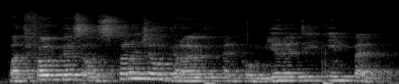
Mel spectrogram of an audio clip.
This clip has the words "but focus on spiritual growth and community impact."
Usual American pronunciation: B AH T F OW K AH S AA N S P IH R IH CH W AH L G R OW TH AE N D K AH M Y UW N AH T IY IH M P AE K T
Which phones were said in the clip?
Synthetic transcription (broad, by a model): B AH T F OW K AH S AA N S P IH R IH CH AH L G R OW F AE N K AH M Y UW N AH T IY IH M P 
